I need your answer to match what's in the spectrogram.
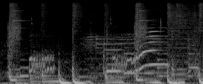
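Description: A cat meows loudly in a run of quick, warbling calls with rising and falling pitch, broken by short rough bursts; no one speaks.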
